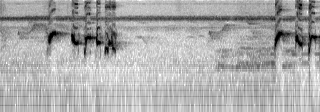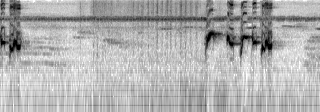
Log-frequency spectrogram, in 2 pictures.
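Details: Red-whiskered bulbul song for training caged birds, Thailand: three similar cheerful phrases, each five or six fast warbled whistles, repeated about every two and a half seconds against a constant high-pitched tone.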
